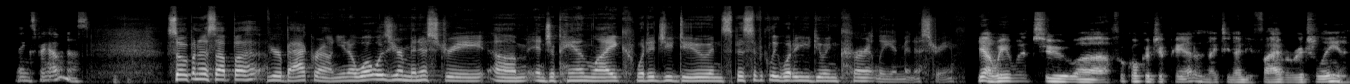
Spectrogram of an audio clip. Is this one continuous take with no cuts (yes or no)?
no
